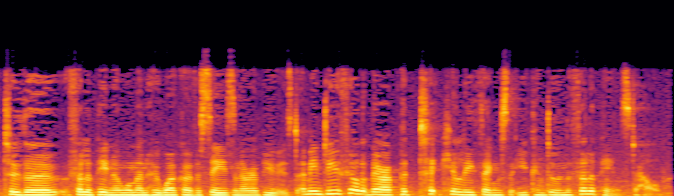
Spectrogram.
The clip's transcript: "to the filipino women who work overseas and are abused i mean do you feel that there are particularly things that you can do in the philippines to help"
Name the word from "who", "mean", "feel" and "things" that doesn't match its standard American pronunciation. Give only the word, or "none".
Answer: none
